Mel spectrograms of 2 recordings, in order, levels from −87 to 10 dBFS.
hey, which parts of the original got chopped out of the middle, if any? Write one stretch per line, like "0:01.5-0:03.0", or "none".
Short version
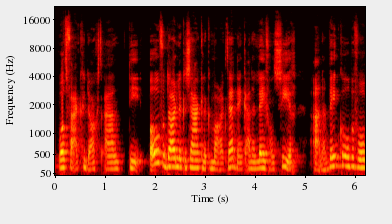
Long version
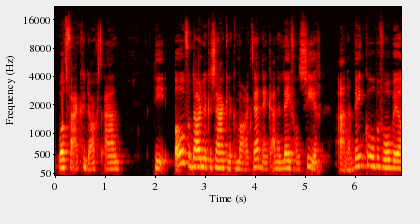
0:01.4-0:01.9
